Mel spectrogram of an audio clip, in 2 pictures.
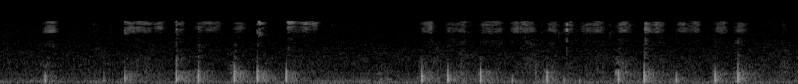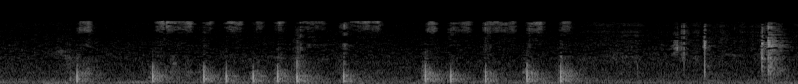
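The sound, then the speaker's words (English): A timeline drawn by hand, many short scratchy strokes in quick irregular clusters with brief pauses between them, fairly faint and without talk. “There's a black. I want to draw out a timeline here as we progress on today.”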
